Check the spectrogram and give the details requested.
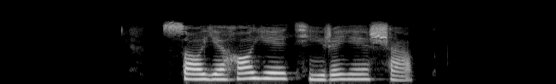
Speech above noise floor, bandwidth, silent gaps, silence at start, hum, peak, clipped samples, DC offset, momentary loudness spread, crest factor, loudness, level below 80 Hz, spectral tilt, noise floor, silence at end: over 75 dB; 7.8 kHz; none; 1.65 s; none; -2 dBFS; under 0.1%; under 0.1%; 10 LU; 18 dB; -16 LUFS; -66 dBFS; -3.5 dB/octave; under -90 dBFS; 1.45 s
